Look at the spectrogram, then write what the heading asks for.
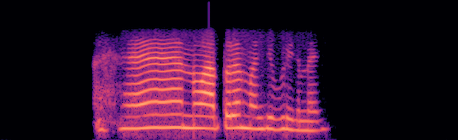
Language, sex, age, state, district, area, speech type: Santali, female, 45-60, Jharkhand, Pakur, rural, conversation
